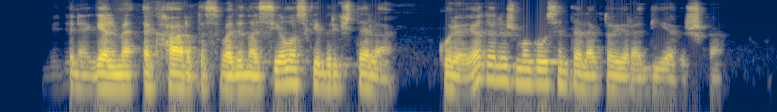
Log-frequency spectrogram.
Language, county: Lithuanian, Klaipėda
